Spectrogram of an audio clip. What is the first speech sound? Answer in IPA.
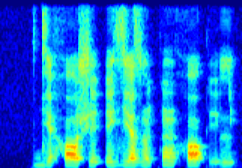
dʲ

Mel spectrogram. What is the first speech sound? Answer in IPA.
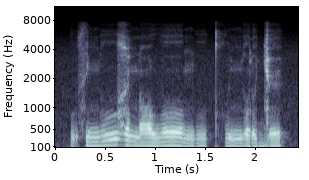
ṵ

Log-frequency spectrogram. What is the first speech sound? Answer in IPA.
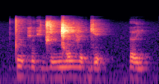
t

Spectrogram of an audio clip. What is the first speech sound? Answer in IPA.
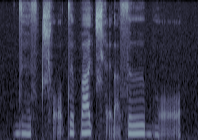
dʱ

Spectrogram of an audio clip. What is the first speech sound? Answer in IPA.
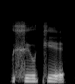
xʲ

